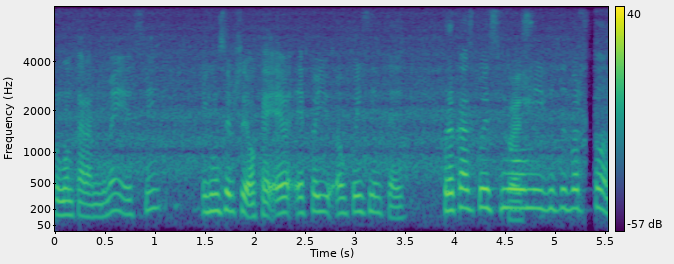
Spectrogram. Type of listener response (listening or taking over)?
listening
